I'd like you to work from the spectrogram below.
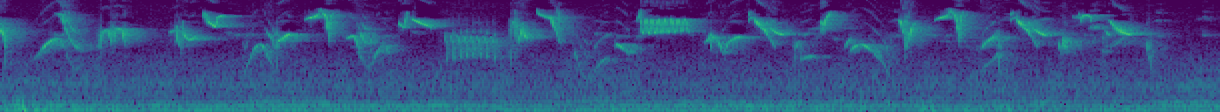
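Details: Black-throated canary singing a fast, continuous warble of high twittering notes, rapid slurs and short trills run together without a break, loud and clear over a quiet low background hum.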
